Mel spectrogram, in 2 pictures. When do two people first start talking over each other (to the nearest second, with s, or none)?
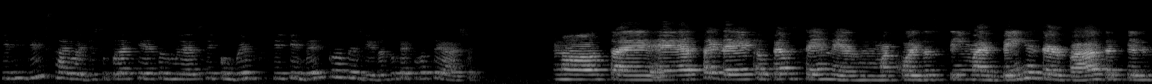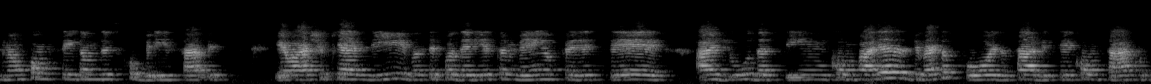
none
